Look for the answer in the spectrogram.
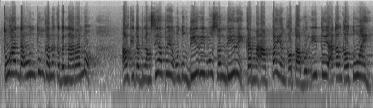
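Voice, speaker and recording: A woman's voice: very high voice, brisk. A middle-aged woman pastor preaching a sermon, telling stories quoted voices and humor, traces of speech.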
